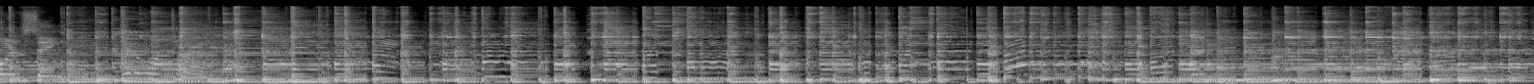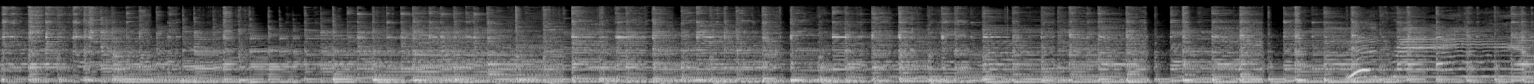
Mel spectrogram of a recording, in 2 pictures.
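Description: Acoustic blues song in an instrumental break, with guitar playing and no singing.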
